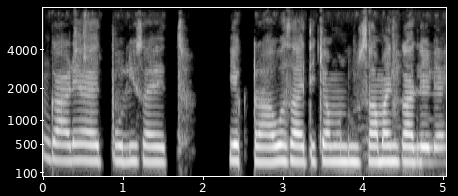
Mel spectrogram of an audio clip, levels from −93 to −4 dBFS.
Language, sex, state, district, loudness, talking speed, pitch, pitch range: Marathi, male, Maharashtra, Chandrapur, -16 LUFS, 145 wpm, 235 Hz, 230-245 Hz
